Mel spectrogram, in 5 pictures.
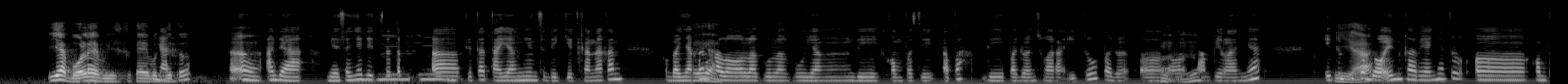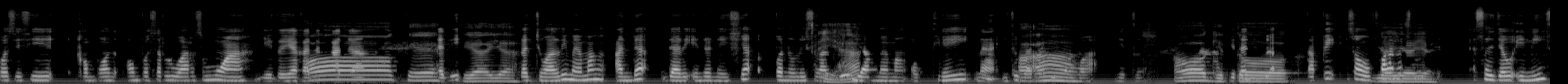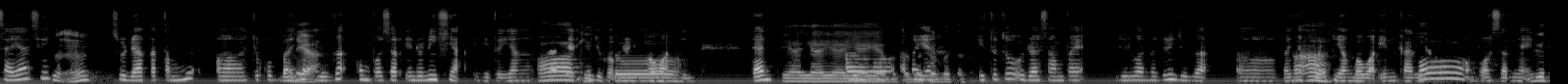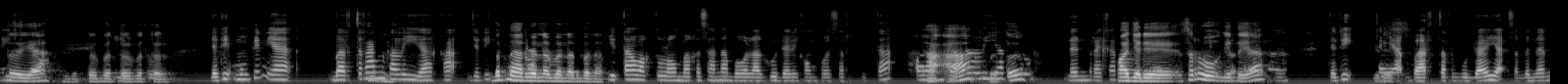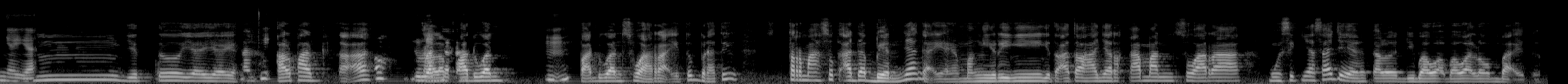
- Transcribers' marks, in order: static; sniff; tapping; drawn out: "Oke"; distorted speech; sniff; in English: "so far"
- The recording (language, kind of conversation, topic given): Indonesian, unstructured, Apa kenangan terbaikmu saat menonton konser?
